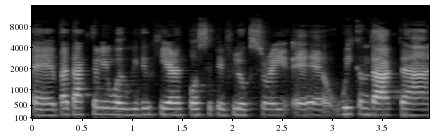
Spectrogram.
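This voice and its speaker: Over noticeable background noise, a woman speaks at a fairly quick pace in a medium pitch with monotone, flat intonation. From Spain. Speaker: sustainability client services director. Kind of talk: interview answer.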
